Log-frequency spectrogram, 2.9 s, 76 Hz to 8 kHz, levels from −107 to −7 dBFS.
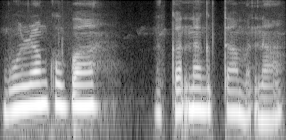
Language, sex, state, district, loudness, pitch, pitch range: Garo, female, Meghalaya, South Garo Hills, -15 LUFS, 210 Hz, 190-240 Hz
